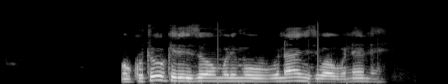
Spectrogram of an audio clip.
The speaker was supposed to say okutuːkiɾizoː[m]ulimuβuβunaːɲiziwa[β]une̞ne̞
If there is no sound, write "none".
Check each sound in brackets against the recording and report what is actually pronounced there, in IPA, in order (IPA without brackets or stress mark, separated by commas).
m, β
